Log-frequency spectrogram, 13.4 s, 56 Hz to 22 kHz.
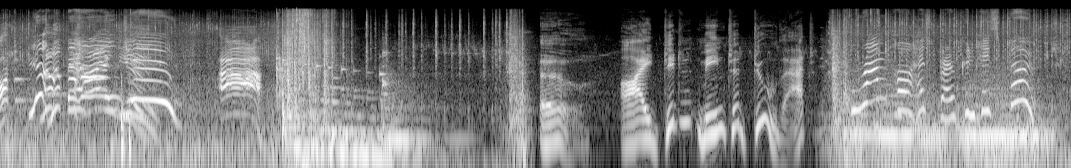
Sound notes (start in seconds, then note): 3.3 crunching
